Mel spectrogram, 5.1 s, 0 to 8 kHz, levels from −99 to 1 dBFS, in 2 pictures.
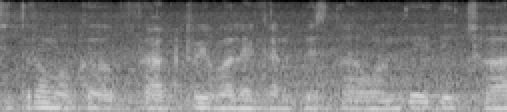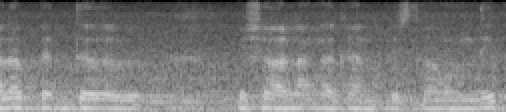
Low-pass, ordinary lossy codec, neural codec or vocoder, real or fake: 7.2 kHz; none; none; real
